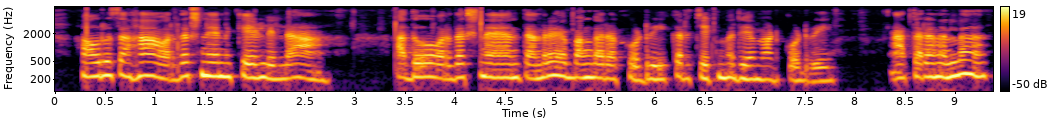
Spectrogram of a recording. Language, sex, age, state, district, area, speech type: Kannada, female, 45-60, Karnataka, Chitradurga, rural, spontaneous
